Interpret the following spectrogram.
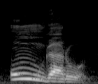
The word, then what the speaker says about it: húngaro: Para fazer com que esse U seja lido como se tivesse um tio. Tenta falar, ó, húngaro. Húngaro. Percebe que você não consegue manter o mesmo timbre? Então, aquele N vai transformar o U em uma vogal entendida diretamente como uma vogal necessariamente nasalizada.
